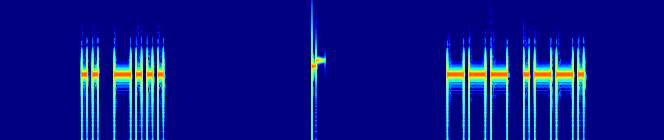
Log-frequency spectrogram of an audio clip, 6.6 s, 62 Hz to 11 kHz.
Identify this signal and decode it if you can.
Morse code, heard as a keyed tone, about 22 wpm, 700 Hz. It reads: IB OP
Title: Top Two Letter Combinations in Words 22wpm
